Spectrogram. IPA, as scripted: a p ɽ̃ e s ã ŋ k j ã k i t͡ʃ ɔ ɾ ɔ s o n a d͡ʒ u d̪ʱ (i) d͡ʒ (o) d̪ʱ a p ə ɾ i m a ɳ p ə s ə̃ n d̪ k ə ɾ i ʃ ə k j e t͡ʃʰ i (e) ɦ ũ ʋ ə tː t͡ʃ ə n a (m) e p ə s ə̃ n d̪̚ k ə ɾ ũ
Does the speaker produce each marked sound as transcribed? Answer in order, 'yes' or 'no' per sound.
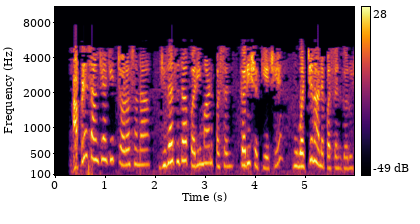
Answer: no, no, yes, no

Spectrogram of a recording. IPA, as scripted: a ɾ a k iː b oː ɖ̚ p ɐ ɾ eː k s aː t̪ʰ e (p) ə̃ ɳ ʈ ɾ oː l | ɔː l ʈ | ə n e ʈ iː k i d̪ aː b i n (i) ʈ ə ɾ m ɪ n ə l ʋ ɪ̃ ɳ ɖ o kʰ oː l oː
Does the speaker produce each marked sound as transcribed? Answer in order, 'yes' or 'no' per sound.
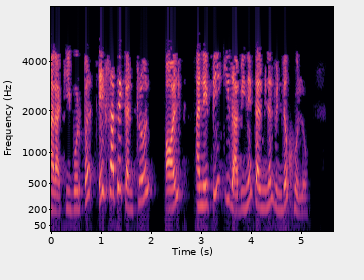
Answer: no, no

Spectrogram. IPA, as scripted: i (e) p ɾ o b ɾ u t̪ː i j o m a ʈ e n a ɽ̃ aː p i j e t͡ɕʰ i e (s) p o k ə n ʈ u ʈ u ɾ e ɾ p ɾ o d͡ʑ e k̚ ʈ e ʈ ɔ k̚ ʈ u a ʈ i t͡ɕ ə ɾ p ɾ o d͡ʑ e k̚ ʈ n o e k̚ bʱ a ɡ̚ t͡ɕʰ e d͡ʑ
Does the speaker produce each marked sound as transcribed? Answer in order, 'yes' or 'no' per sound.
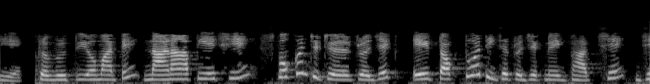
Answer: yes, yes

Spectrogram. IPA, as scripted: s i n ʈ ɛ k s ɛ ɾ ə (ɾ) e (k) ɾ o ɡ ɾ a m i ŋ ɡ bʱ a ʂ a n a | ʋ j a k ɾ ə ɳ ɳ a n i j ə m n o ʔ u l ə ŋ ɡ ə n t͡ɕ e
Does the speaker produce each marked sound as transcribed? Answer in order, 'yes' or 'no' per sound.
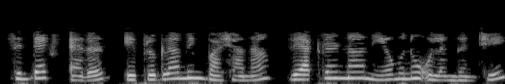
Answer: yes, no

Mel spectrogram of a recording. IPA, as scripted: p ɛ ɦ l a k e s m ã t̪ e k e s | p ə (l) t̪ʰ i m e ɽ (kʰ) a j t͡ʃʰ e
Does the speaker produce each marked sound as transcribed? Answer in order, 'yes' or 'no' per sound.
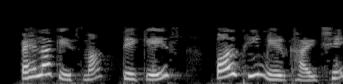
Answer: yes, yes

